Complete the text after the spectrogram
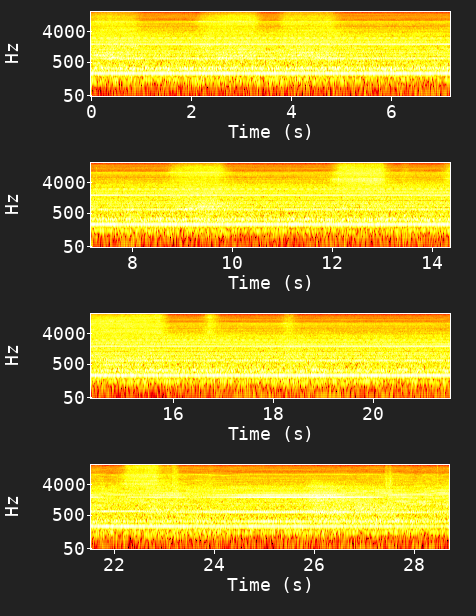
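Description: A machine tool hums steadily with a constant whine.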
